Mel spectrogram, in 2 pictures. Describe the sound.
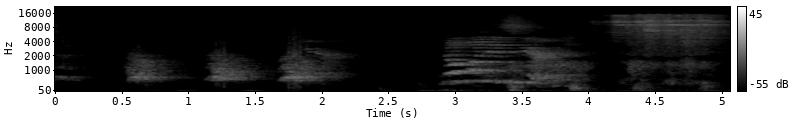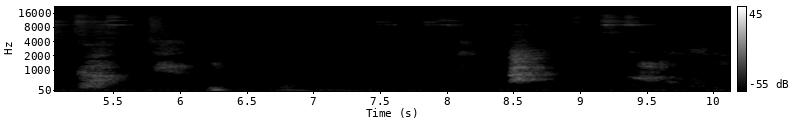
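A pet dog barks three times in quick succession, loud, followed by a stretch of voices talking while its owner tries to calm it down, with a few more scattered yaps and noises in the background.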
